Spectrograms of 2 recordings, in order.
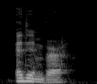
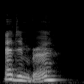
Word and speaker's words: Edinburgh: Why did you pronounce it like that? – Is that not how it's pronounced? – Edinburgh? – Edinburgh. – Edinburgh.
